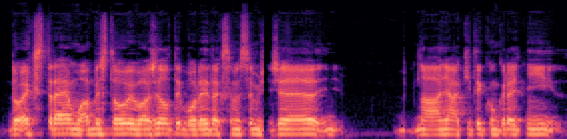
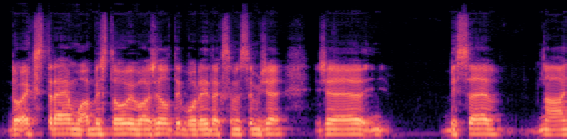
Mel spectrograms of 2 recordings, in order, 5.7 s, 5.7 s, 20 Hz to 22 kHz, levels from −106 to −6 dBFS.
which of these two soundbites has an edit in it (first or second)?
first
